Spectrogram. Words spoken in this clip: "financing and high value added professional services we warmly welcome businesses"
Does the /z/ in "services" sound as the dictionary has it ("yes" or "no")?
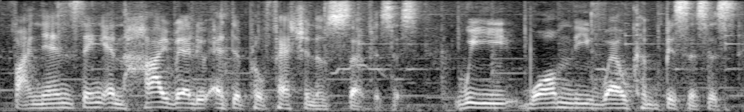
no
